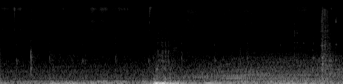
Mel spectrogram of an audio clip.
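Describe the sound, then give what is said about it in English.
A car engine rumbles low and steady at idle in traffic behind a pallet truck, then a single dull clunk and shudder comes about halfway through as the car's auto-stop cuts the motor out, leaving a quieter hum behind. “I hate how this car turns off.”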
